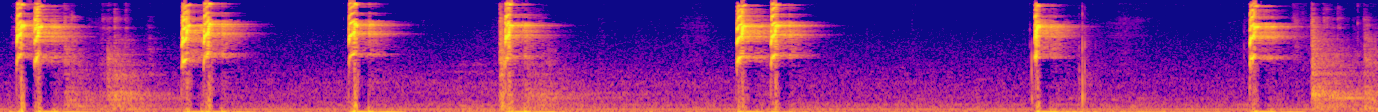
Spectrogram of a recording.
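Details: Rose-ringed parakeet giving harsh, high screeching squawks, single or in quick pairs, spaced one to two seconds apart with quiet gaps between.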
